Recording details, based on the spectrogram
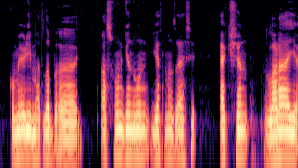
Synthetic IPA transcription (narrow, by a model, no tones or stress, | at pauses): komeːɽiːmɐt̪lɐb | ɐsʋunɡind̪ʋunjɐt̪ʰmɐnzaːsḭ | ekʃɐn | lɐɽaːji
